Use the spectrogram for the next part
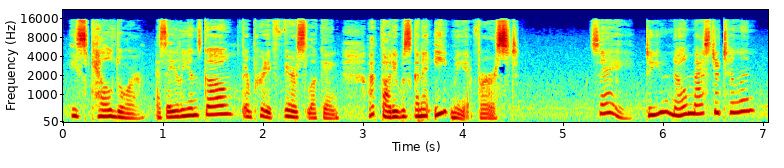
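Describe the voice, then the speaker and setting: An actress playing a starstruck young Jedi novice in a video game, chatty and informal. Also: female voice, on the high side, very animated, fairly quick, dark tone, a little hiss or hum. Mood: eager. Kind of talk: scripted video game acting.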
